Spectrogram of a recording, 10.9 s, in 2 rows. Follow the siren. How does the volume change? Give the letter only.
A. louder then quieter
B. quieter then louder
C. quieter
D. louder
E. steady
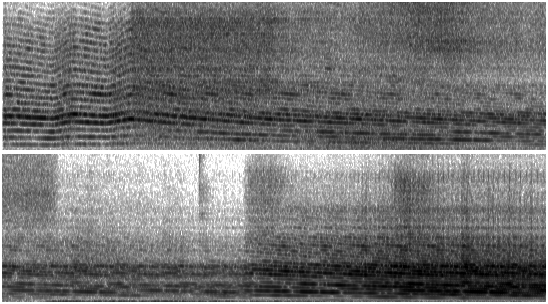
D.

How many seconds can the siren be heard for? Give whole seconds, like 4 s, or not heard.
11 s.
